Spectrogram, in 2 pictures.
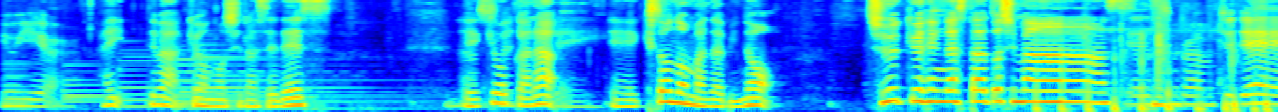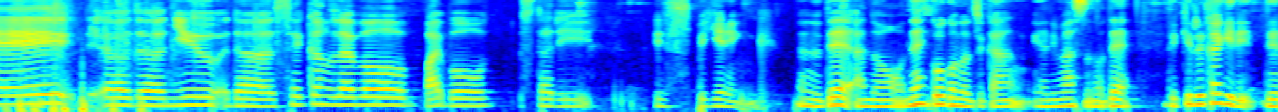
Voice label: announcement; sunday message 2017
